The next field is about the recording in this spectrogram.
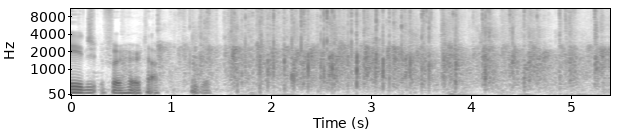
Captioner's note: audience applauding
